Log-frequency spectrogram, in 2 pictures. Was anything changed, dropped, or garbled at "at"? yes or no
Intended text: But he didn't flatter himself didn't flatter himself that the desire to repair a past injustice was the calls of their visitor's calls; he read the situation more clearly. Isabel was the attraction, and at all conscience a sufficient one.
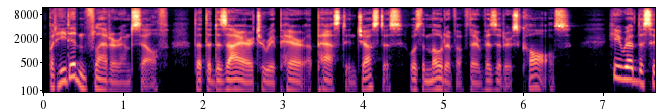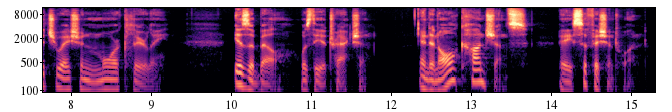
yes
